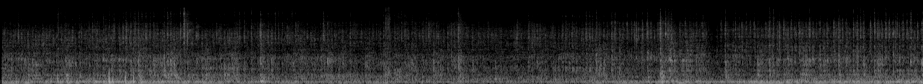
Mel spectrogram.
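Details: Kenmore dishwasher, model 13273, bought November 2011 and under a year old, runs with a steady low hum plus uneven ticking and rattling about three per second; abnormal running noise, source unknown.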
